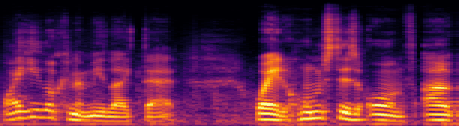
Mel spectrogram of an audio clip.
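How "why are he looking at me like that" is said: low, soft, quick aside; quiet, hurried question under the breath; subdued repeat. Real, not acted. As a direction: mumble it quickly to yourself. Repeats the same question to themselves.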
